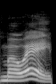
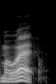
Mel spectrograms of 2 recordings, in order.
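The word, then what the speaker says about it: Moët: Anyways, it seems like it would be pronounced Moe because it's Moet, but I'm pretty sure it's pronounced Moet.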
